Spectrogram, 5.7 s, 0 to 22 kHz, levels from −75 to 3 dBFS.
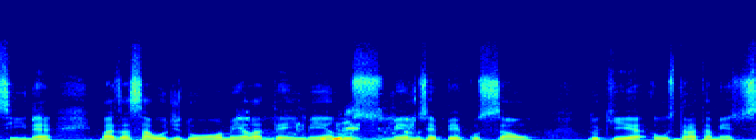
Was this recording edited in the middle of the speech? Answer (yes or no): no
